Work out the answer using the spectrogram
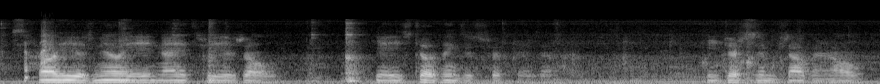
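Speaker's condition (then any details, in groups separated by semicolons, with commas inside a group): Parkinson's disease; without auditory masking, beginning of therapy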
